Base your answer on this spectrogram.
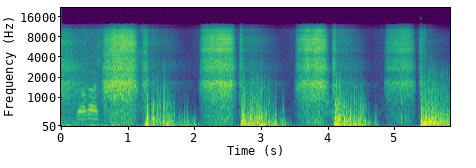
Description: Cattle suffering from snoring disease caused by Schistosoma nasale from Bhandara district of Maharashtra( India)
